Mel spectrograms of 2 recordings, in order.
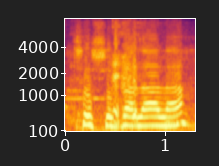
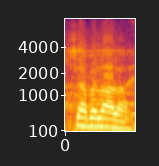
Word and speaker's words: Tshabalala: tell me it was tishala no the the tea is silent it throws a lot of people tell me to call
